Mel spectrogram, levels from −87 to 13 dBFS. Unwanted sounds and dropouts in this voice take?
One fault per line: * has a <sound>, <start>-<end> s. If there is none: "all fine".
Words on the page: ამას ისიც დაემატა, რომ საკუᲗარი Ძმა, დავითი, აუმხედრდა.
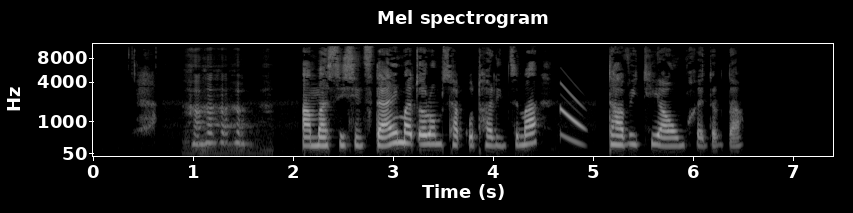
* has a laugh, 0.9-1.8 s
* has a chirp, 4.7-5.0 s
